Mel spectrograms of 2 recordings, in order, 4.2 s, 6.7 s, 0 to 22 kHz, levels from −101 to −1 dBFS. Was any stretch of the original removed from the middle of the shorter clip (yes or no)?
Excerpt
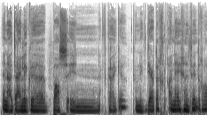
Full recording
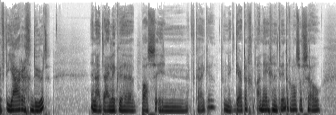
no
